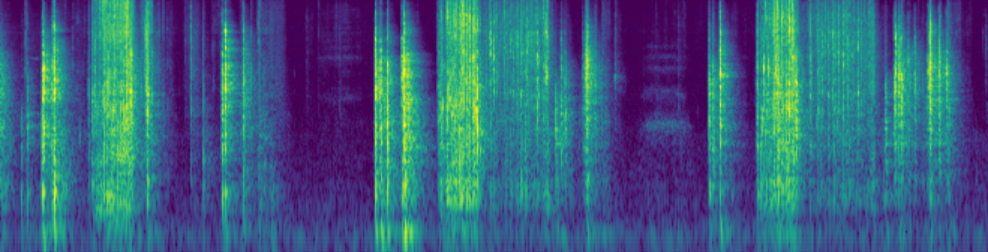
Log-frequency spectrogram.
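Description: Tarot cards are shuffled by hand in three loud, close riffling bursts, each a couple of seconds long with brief quiet gaps between, and no talking over them.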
